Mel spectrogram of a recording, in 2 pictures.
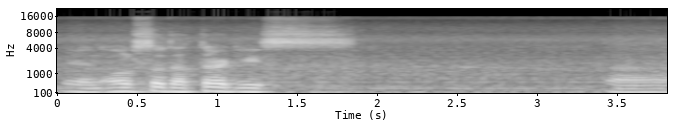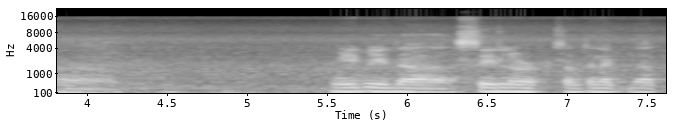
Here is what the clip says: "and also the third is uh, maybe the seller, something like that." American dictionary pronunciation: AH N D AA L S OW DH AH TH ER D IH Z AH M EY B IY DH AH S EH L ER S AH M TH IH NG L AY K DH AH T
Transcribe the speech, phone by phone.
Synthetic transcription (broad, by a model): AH N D AA L S OW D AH T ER D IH S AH M EY B IY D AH S EH L ER S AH M T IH NG L AY K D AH T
